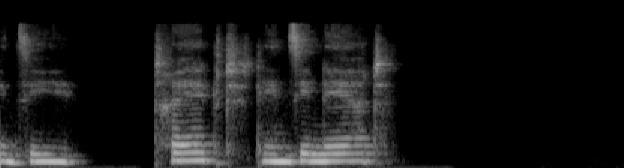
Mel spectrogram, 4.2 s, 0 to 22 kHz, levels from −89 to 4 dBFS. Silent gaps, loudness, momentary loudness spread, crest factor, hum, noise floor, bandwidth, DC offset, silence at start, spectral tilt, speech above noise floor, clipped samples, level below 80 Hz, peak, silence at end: none; -29 LUFS; 10 LU; 14 dB; none; under -90 dBFS; 12.5 kHz; under 0.1%; 0 s; -6 dB/octave; over 62 dB; under 0.1%; -72 dBFS; -16 dBFS; 1.55 s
